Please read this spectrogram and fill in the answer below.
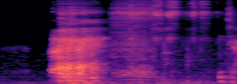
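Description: One loud, harsh burst of a single cough, fading into breathy noise.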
